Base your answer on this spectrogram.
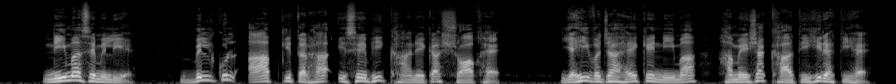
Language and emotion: Urdu, neutral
